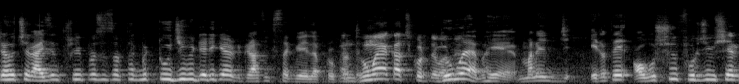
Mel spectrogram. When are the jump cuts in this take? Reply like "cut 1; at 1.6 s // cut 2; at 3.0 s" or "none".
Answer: none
